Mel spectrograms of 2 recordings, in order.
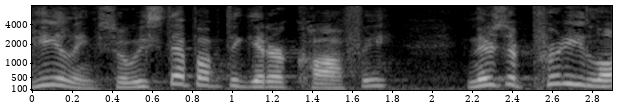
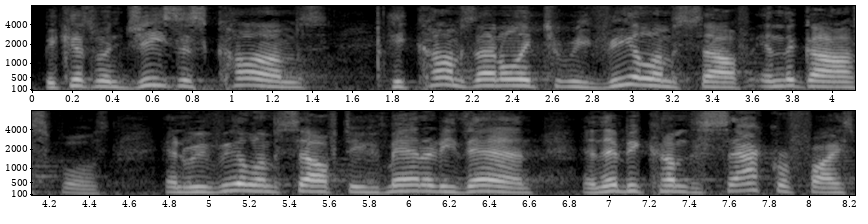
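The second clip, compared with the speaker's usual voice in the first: normal talking voice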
